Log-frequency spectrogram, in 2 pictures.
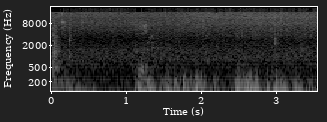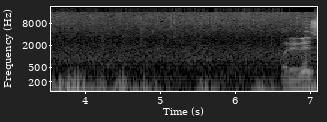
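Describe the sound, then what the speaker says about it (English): Wind gusting outdoors at night at a meteor-watching spot, a steady rushing roar with low buffeting swells that rise and fall throughout. "But it is windy,"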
